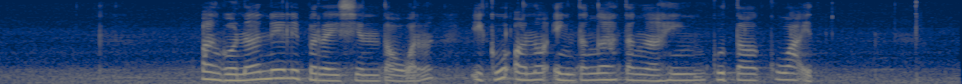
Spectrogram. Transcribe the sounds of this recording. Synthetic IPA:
paŋɡonanelib̥eɾeisiənt̪owə̰r | ʔikuʔɔnɔʔɪŋt̪əŋaht̪əŋaɦɪŋkut̪ɔkuwaʔɪ̰t̪̚

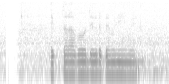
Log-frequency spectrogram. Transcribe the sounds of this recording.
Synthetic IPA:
ekt̪aɾaːboːd̪ekəʈəpɾæminiːme

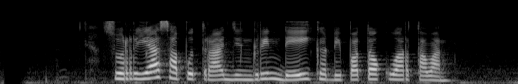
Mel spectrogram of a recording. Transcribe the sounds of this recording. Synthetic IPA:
suɾiasaput̪ɾad͡ʒɨŋɡɾindeikɨrdipɔt̪ɔkuwart̪awan

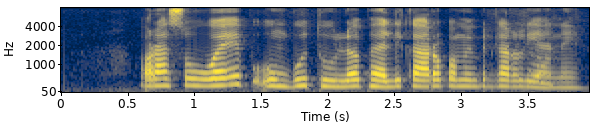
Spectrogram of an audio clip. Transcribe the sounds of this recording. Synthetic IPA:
ʔo̰ɾasuwebumbud̪̥o̤lɔb̥a̤likaɾopəmimpɪnkaɾoliane

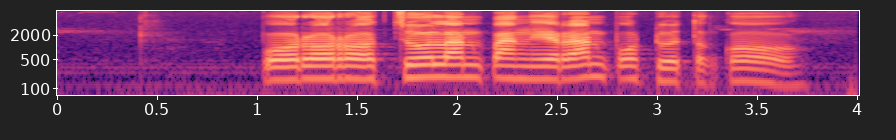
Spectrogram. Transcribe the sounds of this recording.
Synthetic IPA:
pɔɾɔɾɔd̥ʒ̥ɔ̤lanpaŋeɾanpɔɖ̥ɔ̤t̪əŋkɔ

